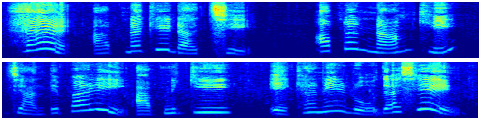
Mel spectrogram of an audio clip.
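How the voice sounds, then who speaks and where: A man's voice: high-pitched, very animated, takes it slowly, pushed and bright, full character voice. A man voicing a smitten, scheming young village suitor in a cartoon, exclaiming and ingratiating. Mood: eager, courting. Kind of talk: cartoon voice acting.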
